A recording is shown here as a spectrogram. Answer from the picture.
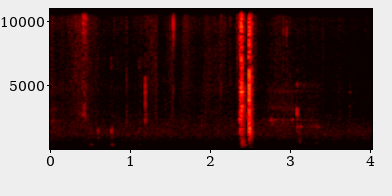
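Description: Two quick metallic clicks close together about two and a half seconds in, otherwise near silence: a hairpin cotter pin being worked out of a mower deck's lift-cable linkage.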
